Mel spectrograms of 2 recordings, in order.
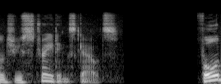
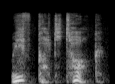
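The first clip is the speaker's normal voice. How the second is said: urgent and pitched higher; 11 semitones higher, 3 dB louder than usual. A narrator's reading. Ford squatting beside Arthur, urgent. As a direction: press it home with urgency. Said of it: "he said urgently".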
